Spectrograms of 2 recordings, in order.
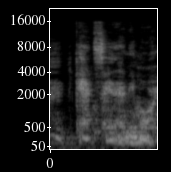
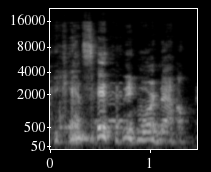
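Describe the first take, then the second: First: Hushed, voiceless whisper; whispered aside. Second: Voiced, amused, through a laugh; laughing aside. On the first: Pretend. Streamer warning chat about a dated slur, whispered. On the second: Real, not acted. Streamer repeating the warning to chat about a slur, laughing.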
